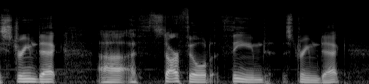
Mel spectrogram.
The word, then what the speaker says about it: Stream Deck: in my first video I pronounced it as Steam deck several times and got it wrong but it's a stream deck a star-filled themed stream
